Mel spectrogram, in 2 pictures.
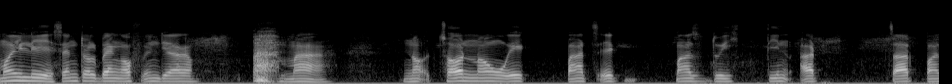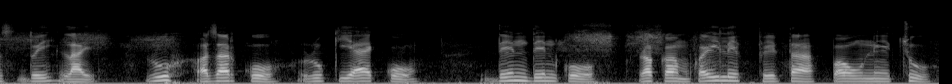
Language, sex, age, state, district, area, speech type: Nepali, male, 18-30, West Bengal, Kalimpong, rural, read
